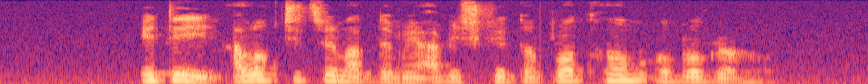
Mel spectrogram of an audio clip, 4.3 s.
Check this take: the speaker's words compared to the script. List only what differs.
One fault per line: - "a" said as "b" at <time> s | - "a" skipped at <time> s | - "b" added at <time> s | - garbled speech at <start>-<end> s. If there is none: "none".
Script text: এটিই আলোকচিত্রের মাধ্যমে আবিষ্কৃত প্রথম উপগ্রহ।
none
